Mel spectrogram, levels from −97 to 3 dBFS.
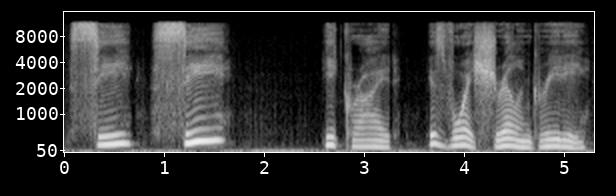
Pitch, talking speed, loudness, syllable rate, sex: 195 Hz, 100 wpm, -15 LUFS, 2.9 syllables/s, female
